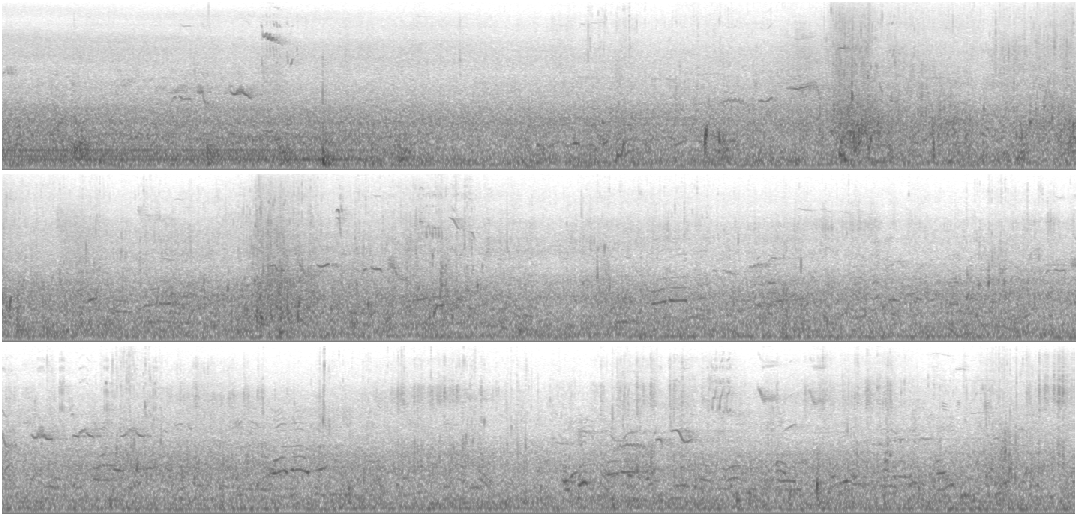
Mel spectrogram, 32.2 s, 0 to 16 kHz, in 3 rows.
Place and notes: Nürtingen, Deutschland - rowing strokes
The local rowing club (RCN) is located on the other side of the river 'Neckar'.
Equipment: Sony PCM-D50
